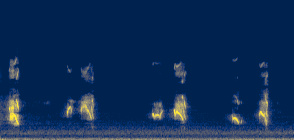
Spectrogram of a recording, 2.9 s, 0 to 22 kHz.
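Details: Both bald eagle parents feeding at a Minnesota DNR webcam nest in 2016; bright, high squeaky chirps, single and paired, sound every half second or so over low background hum.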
